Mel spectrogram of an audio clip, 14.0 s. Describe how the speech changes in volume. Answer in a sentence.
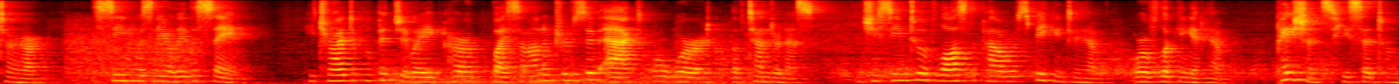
The loudness of the speech stays about the same.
